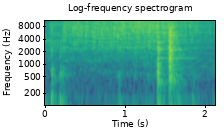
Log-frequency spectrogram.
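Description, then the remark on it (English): Tap water runs steadily into a large pot in a row house kitchen in Philadelphia, filled as if to cook pasta; a broad, even rush with a few metallic clunks as the pot shifts under the stream. “Okay, well, I'm grabbing a large pot here. I'm just going to fill it up with some water as if I was getting ready to cook some pasta.”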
